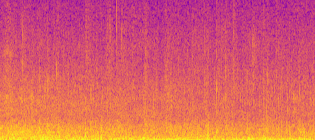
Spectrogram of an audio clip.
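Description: Rain falling during a walk outdoors, a steady, even patter of drops on surfaces that stays constant and fairly faint, with no voices.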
